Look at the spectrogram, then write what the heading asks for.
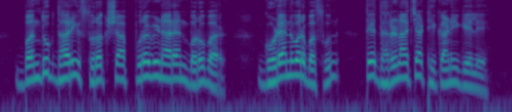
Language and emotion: Marathi, neutral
